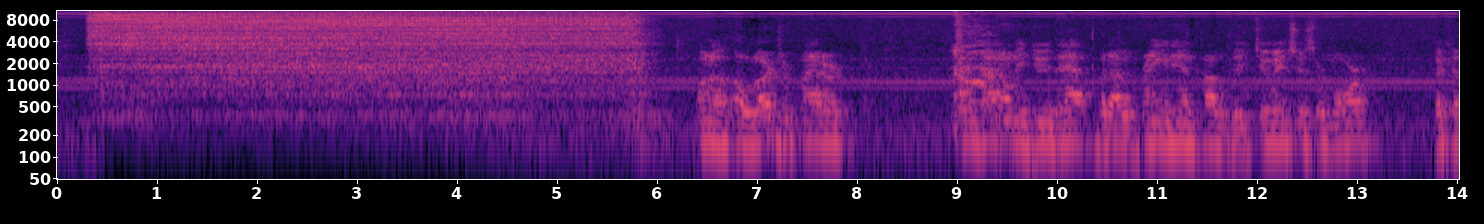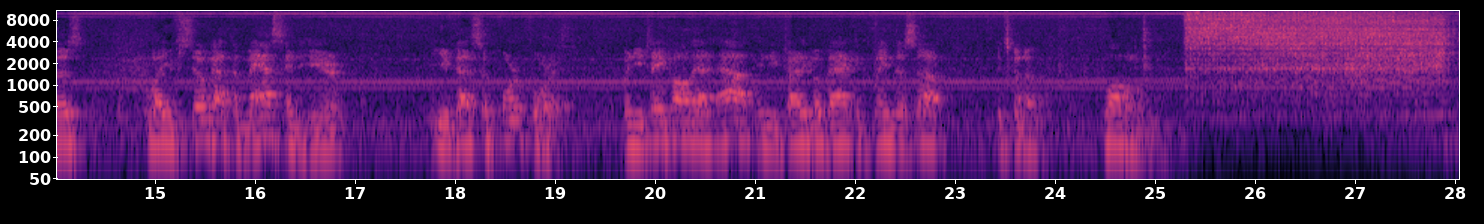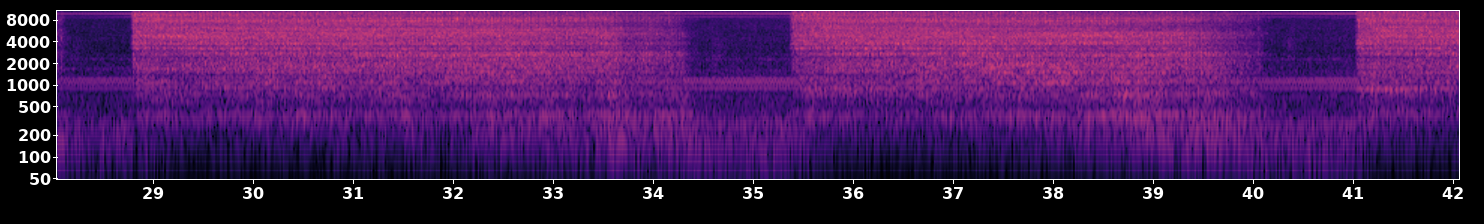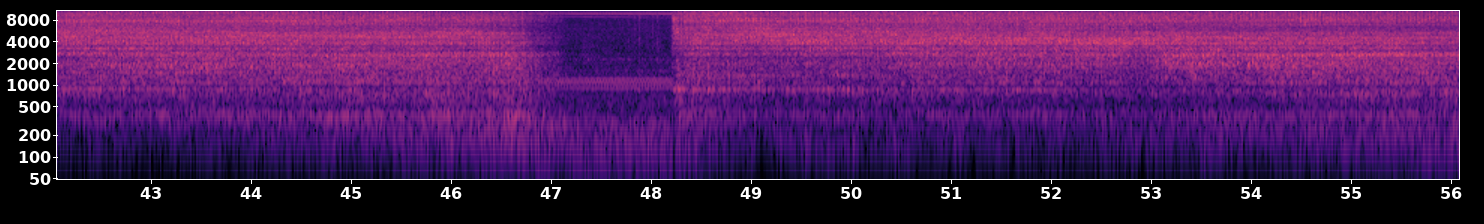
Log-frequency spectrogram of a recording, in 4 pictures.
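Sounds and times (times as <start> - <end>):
wood shaving hiss on lathe: 0.0 - 6.1, 25.3 - 28.2, 28.8 - 34.4, 35.4 - 40.2, 41.0 - 47.2, 48.2 - 56.0
lathe humming: 0.0 - 21.0, 21.9 - 56.0.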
